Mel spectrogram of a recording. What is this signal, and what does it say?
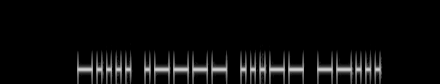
Morse code, heard as a keyed tone, about 25 wpm, 700 Hz. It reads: 6137
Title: Numbers - 4-Digit 25wpm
